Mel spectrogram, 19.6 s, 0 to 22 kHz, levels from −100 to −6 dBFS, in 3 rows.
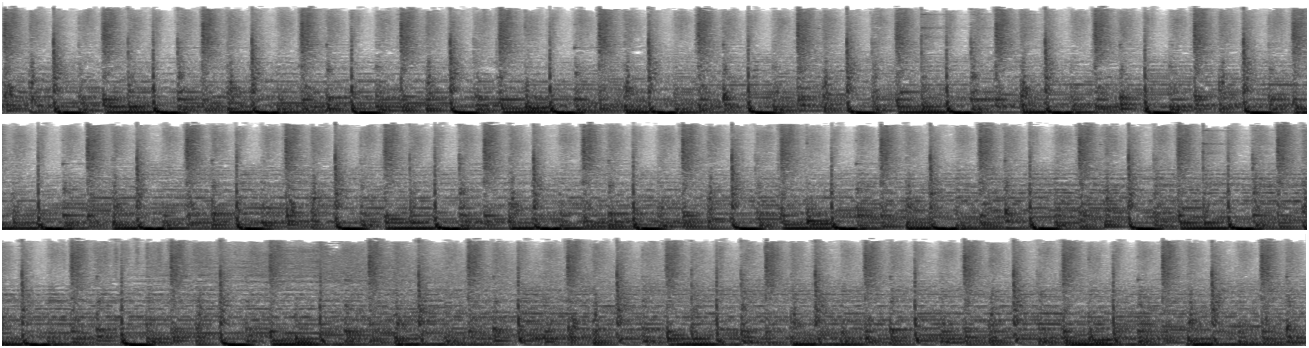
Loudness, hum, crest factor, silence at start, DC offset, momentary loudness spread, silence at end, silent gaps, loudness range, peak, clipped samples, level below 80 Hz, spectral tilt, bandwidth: -16 LUFS; none; 12 dB; 0 s; under 0.1%; 3 LU; 0 s; none; 2 LU; -2 dBFS; under 0.1%; -16 dBFS; -5 dB/octave; 19 kHz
